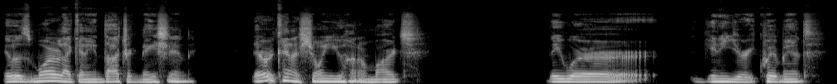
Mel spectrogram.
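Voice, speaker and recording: A man's voice: mid-range voice, steady tone, a little slow, vocal fry, pauses often, dry recording, clean studio sound. A man hosting a podcast who tells blunt, heavily profane personal stories and laughs at himself. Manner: self-deprecating, with frequent restarts. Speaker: podcast host. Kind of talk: candid personal storytelling.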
